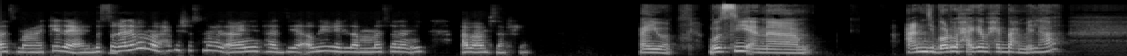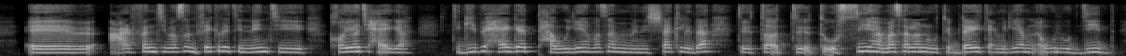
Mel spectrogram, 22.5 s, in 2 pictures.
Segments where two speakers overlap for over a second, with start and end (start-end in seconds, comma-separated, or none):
none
